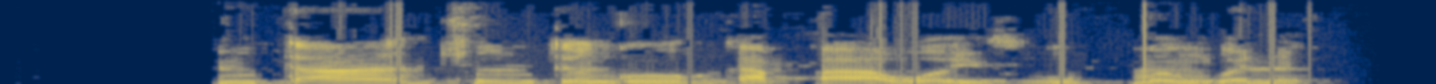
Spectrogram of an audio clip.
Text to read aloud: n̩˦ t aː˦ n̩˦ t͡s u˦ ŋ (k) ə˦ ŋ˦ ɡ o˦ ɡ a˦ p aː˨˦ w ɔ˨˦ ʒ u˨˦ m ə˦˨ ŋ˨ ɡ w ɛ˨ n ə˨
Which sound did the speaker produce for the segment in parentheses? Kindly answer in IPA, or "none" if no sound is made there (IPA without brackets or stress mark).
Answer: t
